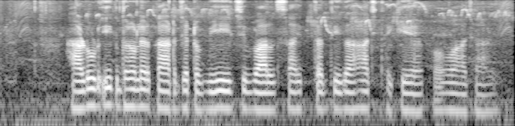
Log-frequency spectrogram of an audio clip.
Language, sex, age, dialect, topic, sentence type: Bengali, male, 31-35, Jharkhandi, agriculture, statement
